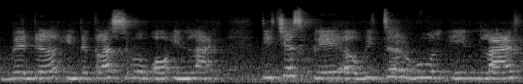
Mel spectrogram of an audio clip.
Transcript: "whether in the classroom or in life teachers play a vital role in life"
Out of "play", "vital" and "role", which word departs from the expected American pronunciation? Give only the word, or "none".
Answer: vital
